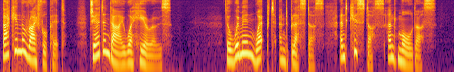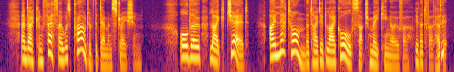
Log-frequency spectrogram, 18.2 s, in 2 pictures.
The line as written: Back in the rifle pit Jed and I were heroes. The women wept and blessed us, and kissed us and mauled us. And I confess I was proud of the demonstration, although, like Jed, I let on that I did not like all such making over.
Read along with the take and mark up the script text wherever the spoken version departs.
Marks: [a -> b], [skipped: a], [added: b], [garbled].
Back in the rifle pit Jed and I were heroes. The women wept and blessed us, and kissed us and mauled us. And I confess I was proud of the demonstration, although, like Jed, I let on that I did [skipped: not] like all such making over. [garbled]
